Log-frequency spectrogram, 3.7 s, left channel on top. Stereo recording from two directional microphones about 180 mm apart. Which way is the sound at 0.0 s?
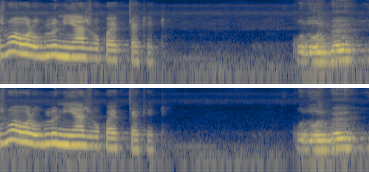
30° right (ahead or behind).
